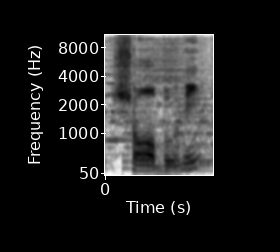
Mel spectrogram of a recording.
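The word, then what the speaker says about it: 勝負: Accent on the first syllable, this one.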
